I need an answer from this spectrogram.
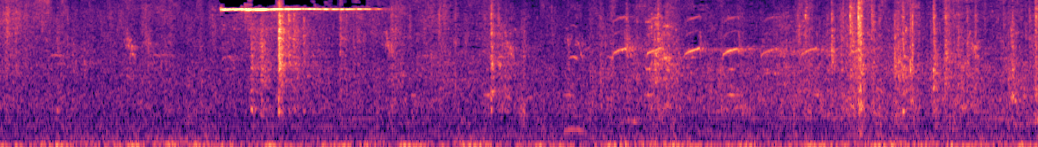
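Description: Birds calling over a steady low street rumble: a thin high note lasting about a second near the start, then a quick run of short chirps about halfway through.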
